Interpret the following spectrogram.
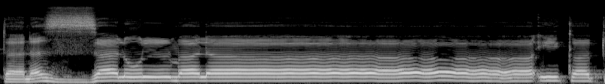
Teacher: ملا ادھر مد جو ہے مد متصل ہے، اس کو مد لازم بھی کہتے ہیں، یعنی یہ مد لازمی طور پر کی جاتی ہے، 4 سے 5 الف کے برابر اس مد کو لمبا کیا جاتا ہے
